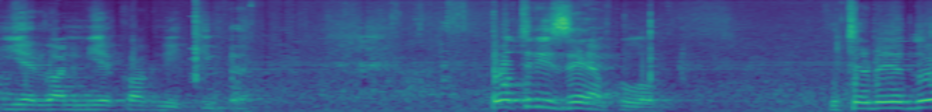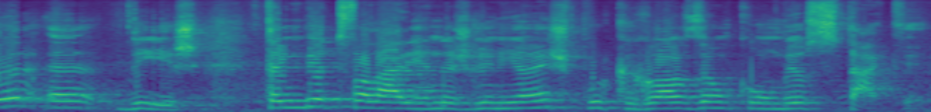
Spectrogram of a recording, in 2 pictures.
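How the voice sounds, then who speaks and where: In a conference hall, a man with a European Portuguese accent gives a presentation, explaining step by step, restarting himself, and frequently checking in with "ok?". His voice is a little high and a little mellow, with a slight hiss or hum on the recording.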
